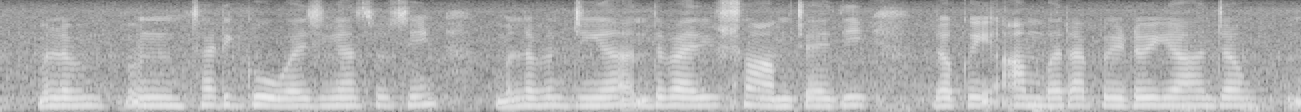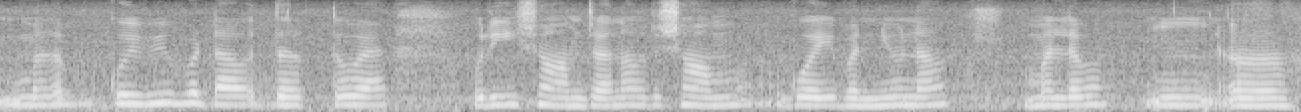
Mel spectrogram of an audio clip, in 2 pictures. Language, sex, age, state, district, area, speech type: Dogri, female, 18-30, Jammu and Kashmir, Samba, rural, spontaneous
